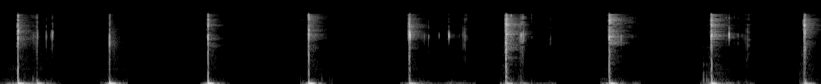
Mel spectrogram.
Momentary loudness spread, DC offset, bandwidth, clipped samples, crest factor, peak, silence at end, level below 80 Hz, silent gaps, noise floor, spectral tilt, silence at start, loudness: 16 LU; under 0.1%; 12 kHz; under 0.1%; 22 dB; 0 dBFS; 0.05 s; -28 dBFS; 0.63-1.00 s, 1.27-2.00 s, 2.31-3.00 s, 3.35-4.00 s, 4.77-4.99 s, 5.59-6.00 s, 6.43-7.00 s, 7.56-7.99 s; -35 dBFS; 0 dB/octave; 0.15 s; -19 LUFS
